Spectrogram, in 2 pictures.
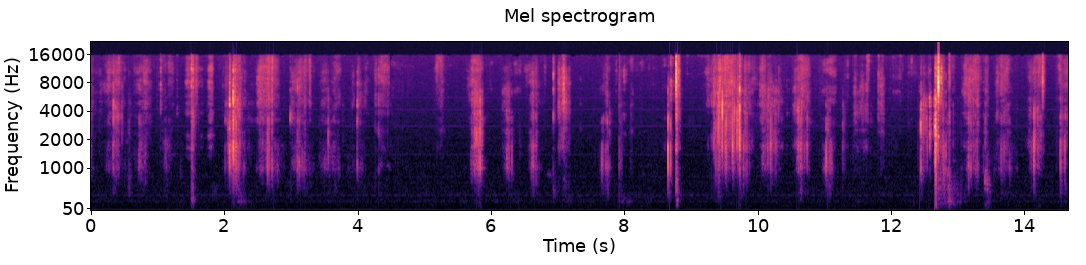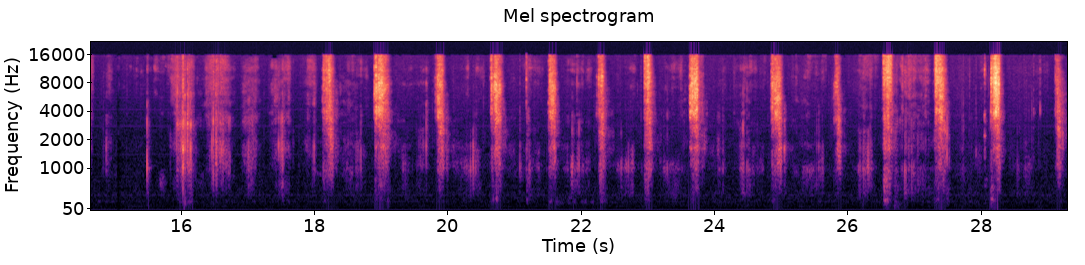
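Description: Pressed baking-soda pucks crushed and crumbled between fingers: dry, crisp crunching in a run of short cracks. They come sparsely with pauses at first, then steadily, one or two a second, through the second half.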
